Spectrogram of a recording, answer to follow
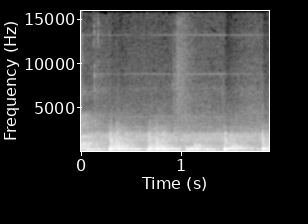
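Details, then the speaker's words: Fetal heart on Doppler ultrasound during a pregnancy scan, baby moving a lot: fast, regular whooshing pulses about 155 a minute, described as exceptionally healthy; normal fetal heartbeat. "that's the heartbeat wow that's a healthy uh heartbeat right it's more than healthy it's absolutely exceptional"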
